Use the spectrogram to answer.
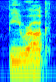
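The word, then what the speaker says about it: Bierock: B-Rock. Not sure how to pronounce it. I pronounce it Brock, like, the guy from Pokemon.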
